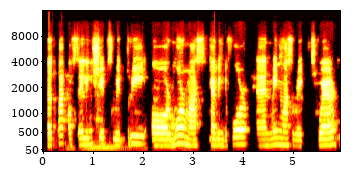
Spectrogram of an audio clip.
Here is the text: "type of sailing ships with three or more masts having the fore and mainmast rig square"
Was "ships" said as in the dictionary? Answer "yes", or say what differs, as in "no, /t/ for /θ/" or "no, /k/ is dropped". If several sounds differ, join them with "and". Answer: yes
